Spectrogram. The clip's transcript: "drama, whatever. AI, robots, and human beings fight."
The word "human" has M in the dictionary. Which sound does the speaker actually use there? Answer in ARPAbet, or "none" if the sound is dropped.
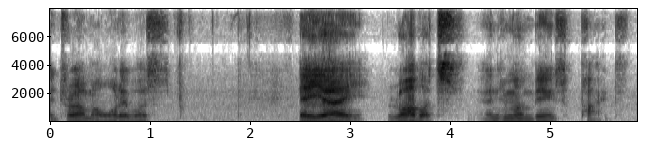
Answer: M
